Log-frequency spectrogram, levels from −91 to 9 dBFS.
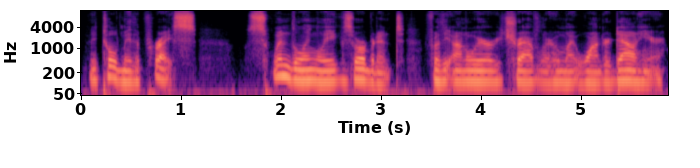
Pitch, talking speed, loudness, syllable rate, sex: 120 Hz, 155 wpm, -20 LUFS, 5.6 syllables/s, male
